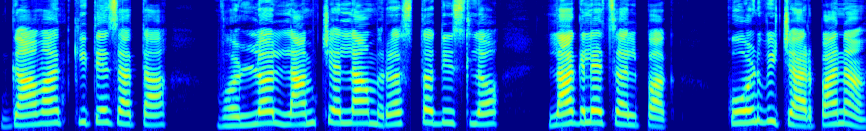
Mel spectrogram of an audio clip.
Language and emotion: Goan Konkani, neutral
